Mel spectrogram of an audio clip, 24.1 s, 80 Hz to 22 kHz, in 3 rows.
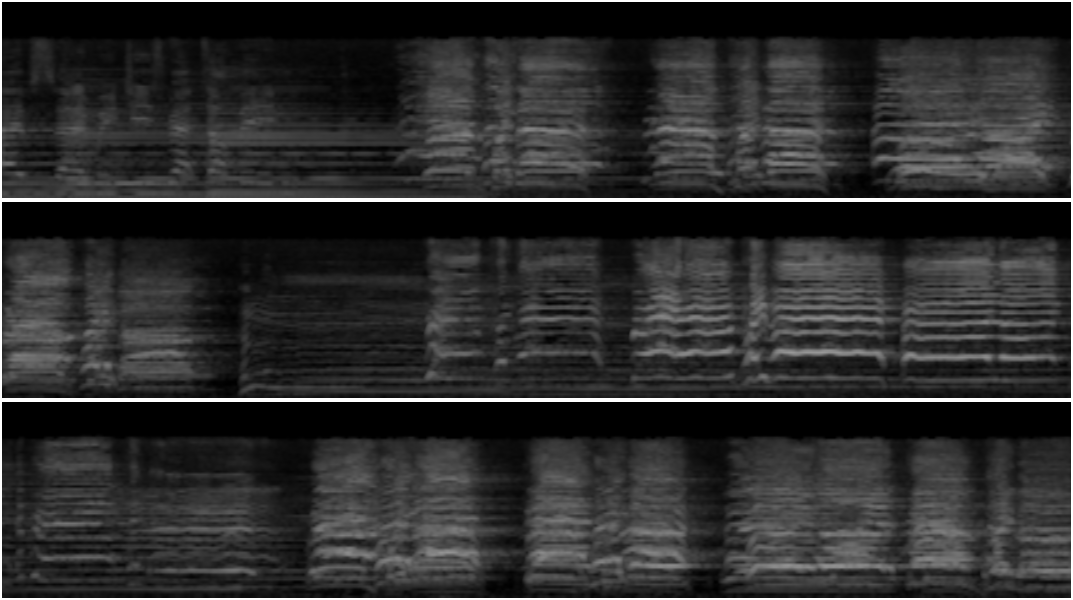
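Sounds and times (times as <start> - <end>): sustained chord: 0.0 - 5.3
singer holding wavering notes: 0.0 - 5.5, 9.8 - 18.9.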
